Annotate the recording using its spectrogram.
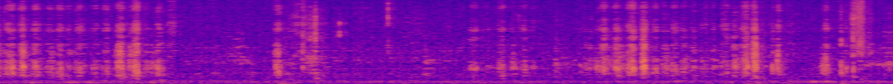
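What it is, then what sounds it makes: Pen nib writing on lined paper. A steel-nib fountain pen held in the fingers writes cursive on a flat sheet of lined notebook paper lying on a desk. Its nib scratches across the paper in bright, dry strokes, with bursts of writing separated by short quiet pauses.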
